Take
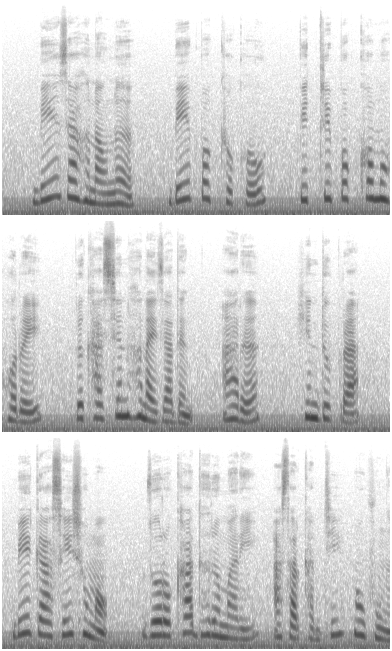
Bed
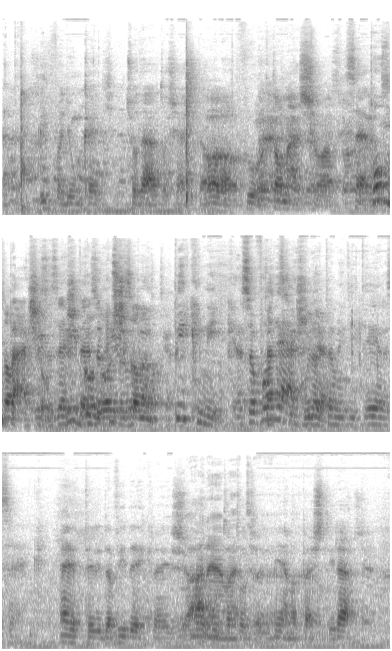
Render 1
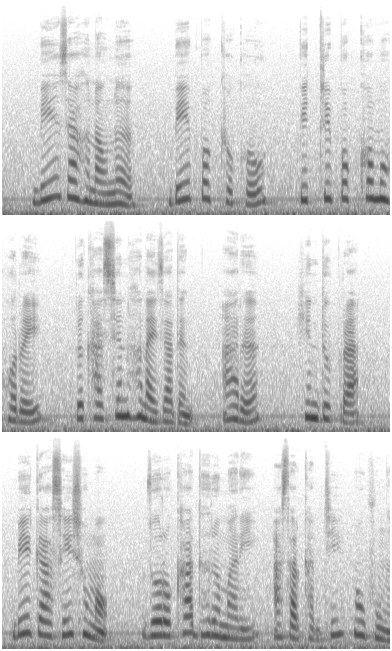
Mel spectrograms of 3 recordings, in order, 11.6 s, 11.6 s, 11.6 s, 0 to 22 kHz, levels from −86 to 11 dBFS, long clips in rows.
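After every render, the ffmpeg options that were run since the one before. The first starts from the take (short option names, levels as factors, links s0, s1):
-af "bandreject=f=60:t=h:w=4,bandreject=f=120:t=h:w=4,bandreject=f=180:t=h:w=4,bandreject=f=240:t=h:w=4"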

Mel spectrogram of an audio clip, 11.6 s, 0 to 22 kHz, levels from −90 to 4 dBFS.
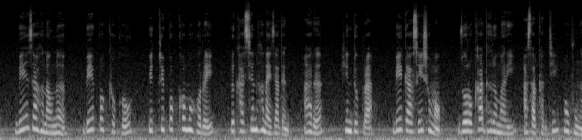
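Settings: -af "afftdn=nr=10:nf=-41"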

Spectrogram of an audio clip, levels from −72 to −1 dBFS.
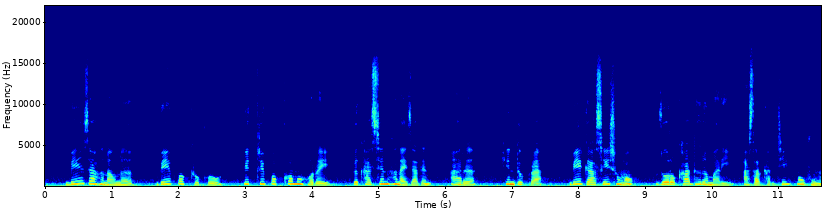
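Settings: -af "volume=0.668"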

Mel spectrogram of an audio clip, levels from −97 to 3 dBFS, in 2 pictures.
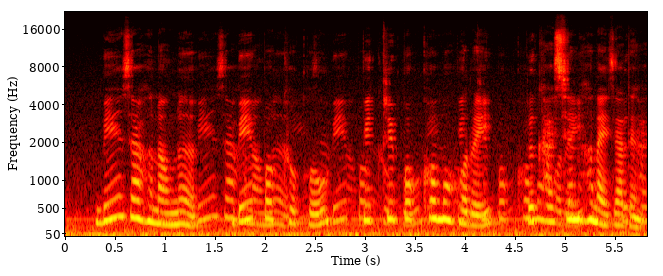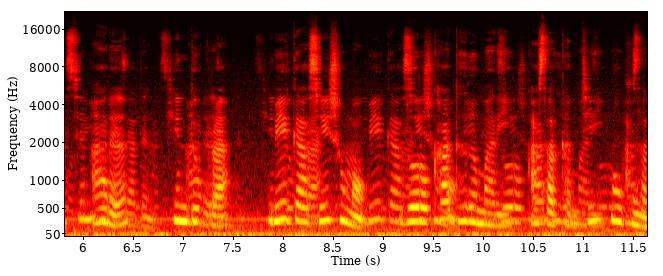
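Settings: -filter_complex "[0:a]asplit=2[s0][s1];[s1]adelay=34,volume=0.224[s2];[s0][s2]amix=inputs=2:normalize=0,aecho=1:1:940|1880|2820:0.355|0.071|0.0142"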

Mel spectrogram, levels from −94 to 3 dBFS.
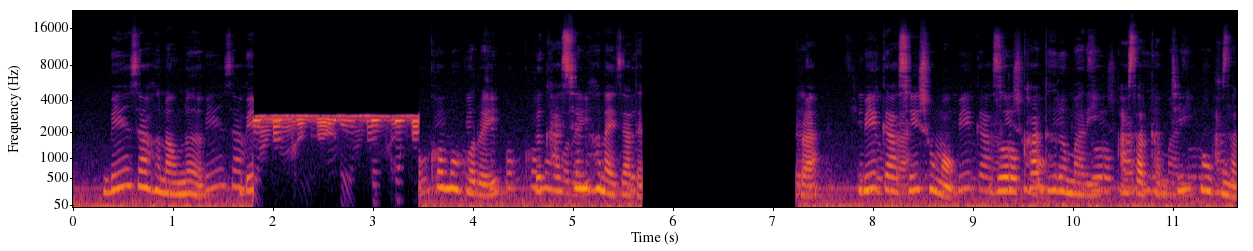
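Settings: -filter_complex "[0:a]asettb=1/sr,asplit=3[s0][s1][s2];[s0]atrim=end=1.804[s3];[s1]atrim=start=1.8:end=3.46,asetpts=PTS-STARTPTS,afade=t=in:d=0.004:c=qsin,afade=t=out:st=1.656:d=0.004:c=qsin,lowpass=f=2500:t=q:w=0.5098,lowpass=f=2500:t=q:w=0.6013,lowpass=f=2500:t=q:w=0.9,lowpass=f=2500:t=q:w=2.563,afreqshift=-2900[s4];[s2]atrim=start=3.456[s5];[s3][s4]acrossfade=d=0.004:c1=hsin:c2=qsin[s6];[s6][s5]acrossfade=d=0.004:c1=qsin:c2=hsin,asplit=3[s7][s8][s9];[s7]atrim=end=5.69,asetpts=PTS-STARTPTS,afade=t=out:st=5.686:d=0.004:c=hsin[s10];[s8]atrim=start=5.69:end=7.23,asetpts=PTS-STARTPTS,volume=0[s11];[s9]atrim=start=7.23,asetpts=PTS-STARTPTS,afade=t=in:d=0.004:c=hsin[s12];[s10][s11][s12]concat=n=3:v=0:a=1"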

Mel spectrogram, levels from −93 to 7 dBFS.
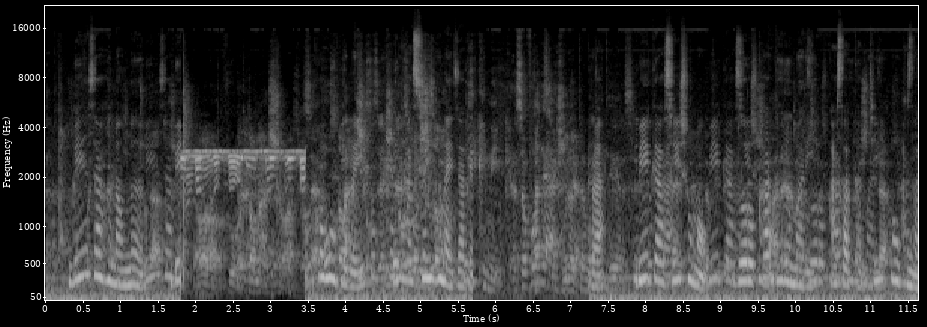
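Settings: -filter_complex "[1:a]volume=0.2[s0];[0:a][s0]amix=inputs=2:normalize=0"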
